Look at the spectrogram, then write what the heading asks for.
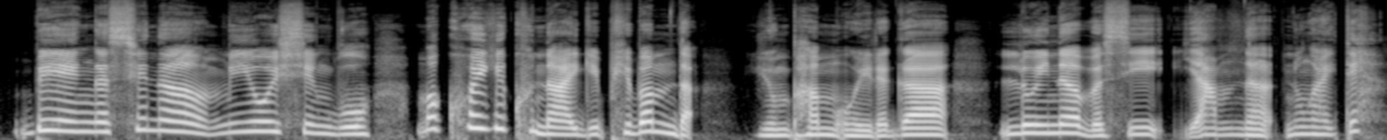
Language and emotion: Manipuri, disgusted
